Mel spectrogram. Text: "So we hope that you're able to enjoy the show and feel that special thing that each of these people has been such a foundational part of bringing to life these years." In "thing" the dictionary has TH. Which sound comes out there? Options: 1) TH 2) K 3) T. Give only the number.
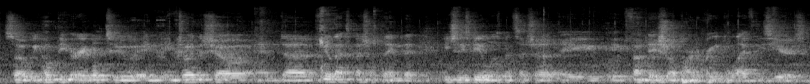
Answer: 1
